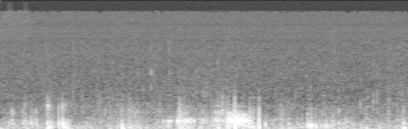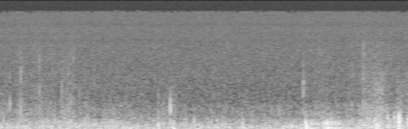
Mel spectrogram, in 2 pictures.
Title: 🤤nighttime stomach growls🤤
